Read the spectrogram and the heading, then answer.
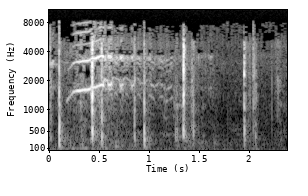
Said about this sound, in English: Whoa. There's his horse.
